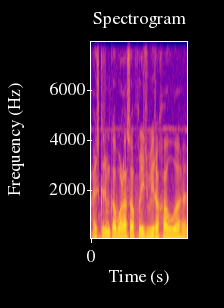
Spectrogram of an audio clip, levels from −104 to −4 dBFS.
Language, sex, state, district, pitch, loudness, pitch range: Hindi, male, Chhattisgarh, Raipur, 155 Hz, -12 LUFS, 150-160 Hz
